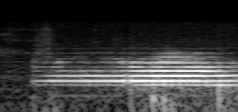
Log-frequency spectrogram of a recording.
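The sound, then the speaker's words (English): A loud train horn blares, a sustained harmonic blast that starts abruptly and holds steady for over a second, with faint rumble of the passing train beneath. “Oh, uh, I appear to have walked onto a train track.”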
